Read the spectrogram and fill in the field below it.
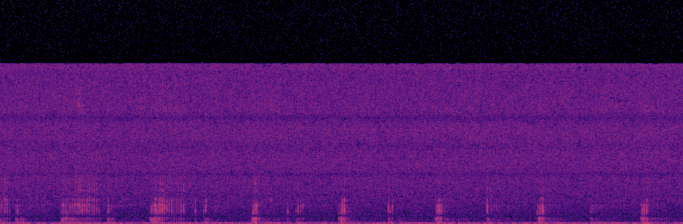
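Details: A domestic cat purring steadily while persisting in attempts to cuddle with a companion; a continuous low rumble throbs under repeated soft clicking and rustling bursts, roughly every half second to second.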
